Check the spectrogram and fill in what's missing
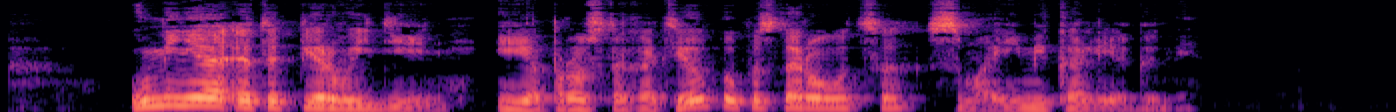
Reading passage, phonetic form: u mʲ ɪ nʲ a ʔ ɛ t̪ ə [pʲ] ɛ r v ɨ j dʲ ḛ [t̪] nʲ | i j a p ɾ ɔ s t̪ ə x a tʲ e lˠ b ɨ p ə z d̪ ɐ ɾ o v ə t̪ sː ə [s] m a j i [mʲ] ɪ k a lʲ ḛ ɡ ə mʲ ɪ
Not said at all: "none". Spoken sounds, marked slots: pʲ, none, s, mʲ

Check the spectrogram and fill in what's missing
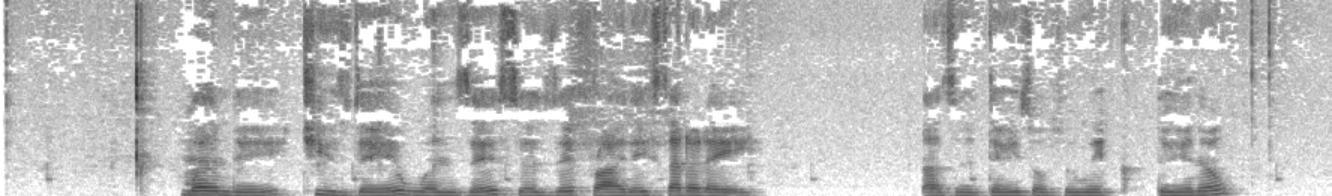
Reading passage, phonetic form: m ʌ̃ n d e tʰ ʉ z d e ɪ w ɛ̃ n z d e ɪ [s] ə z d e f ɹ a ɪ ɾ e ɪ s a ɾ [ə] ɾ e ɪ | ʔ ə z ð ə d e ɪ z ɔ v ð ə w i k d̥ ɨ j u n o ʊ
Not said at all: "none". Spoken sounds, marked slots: s, ə

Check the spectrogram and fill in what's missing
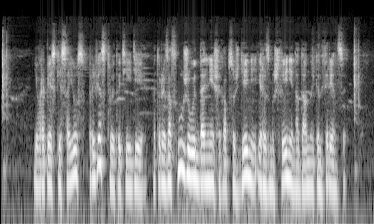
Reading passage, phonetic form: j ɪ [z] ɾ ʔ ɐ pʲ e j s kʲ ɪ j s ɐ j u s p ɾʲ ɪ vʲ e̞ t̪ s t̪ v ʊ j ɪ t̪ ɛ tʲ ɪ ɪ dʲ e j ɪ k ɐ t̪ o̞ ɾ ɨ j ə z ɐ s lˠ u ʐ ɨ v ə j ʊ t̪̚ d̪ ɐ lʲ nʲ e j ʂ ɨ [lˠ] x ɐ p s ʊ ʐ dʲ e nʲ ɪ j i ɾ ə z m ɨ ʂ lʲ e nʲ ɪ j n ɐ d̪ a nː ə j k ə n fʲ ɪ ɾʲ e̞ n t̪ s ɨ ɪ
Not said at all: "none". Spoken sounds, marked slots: v, none

